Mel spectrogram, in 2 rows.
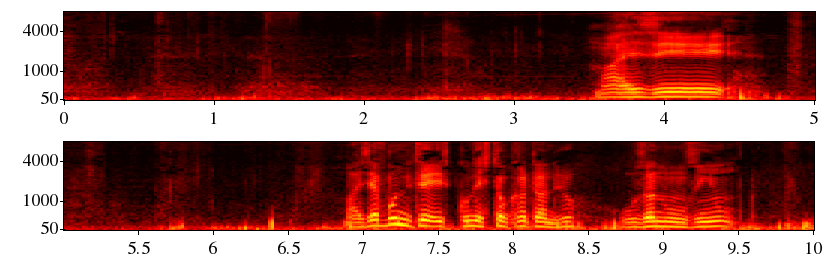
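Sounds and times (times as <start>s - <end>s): distant birds chirping: 0.0s - 5.6s
wind rumble on microphone: 2.3s - 3.6s, 4.4s - 10.0s.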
